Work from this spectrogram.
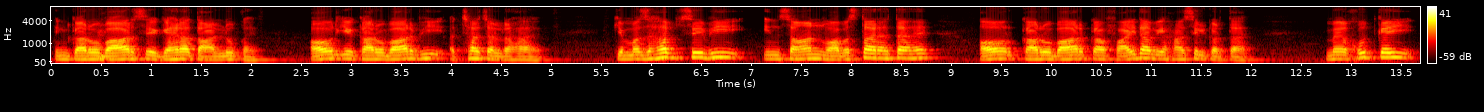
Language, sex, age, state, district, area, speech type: Urdu, male, 18-30, Bihar, Purnia, rural, spontaneous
